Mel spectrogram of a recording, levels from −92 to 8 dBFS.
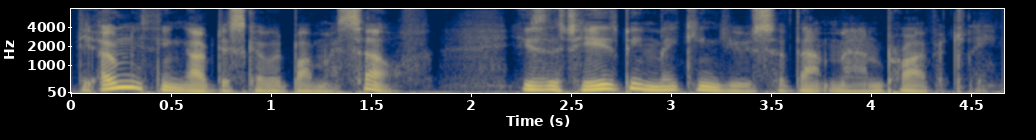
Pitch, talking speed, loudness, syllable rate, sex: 110 Hz, 230 wpm, -18 LUFS, 6.8 syllables/s, male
